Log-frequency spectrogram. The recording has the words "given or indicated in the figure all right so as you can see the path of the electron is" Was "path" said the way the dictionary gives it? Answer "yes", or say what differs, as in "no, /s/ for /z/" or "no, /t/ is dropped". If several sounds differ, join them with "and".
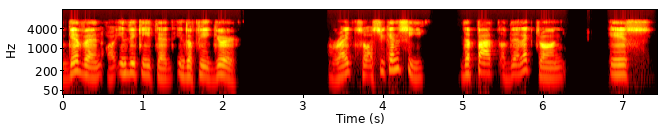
no, /t/ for /θ/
